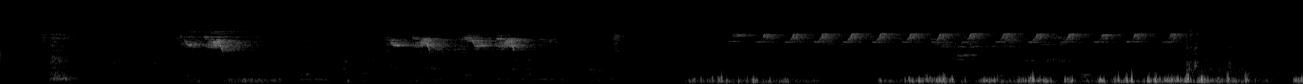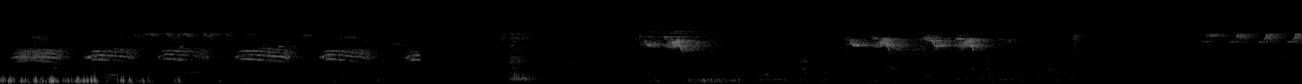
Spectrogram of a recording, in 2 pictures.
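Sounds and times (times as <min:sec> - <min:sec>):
harsh bird calls: 0:13.1 - 0:17.2
birds chirping: 0:13.2 - 0:17.2.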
